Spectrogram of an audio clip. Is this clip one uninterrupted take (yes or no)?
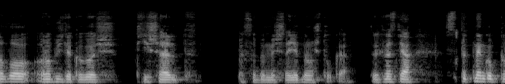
no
